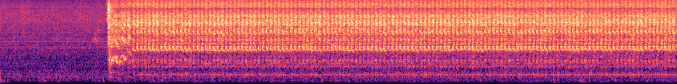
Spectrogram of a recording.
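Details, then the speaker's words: Chrysler Fifth Avenue with Mopar mini starter: cranks steadily over ten seconds at even churn but never fires; fuel light flashing, tank suspected out of fuel. "Yeah, because not only is the fuel light on, it's flashing."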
